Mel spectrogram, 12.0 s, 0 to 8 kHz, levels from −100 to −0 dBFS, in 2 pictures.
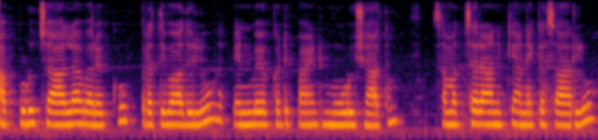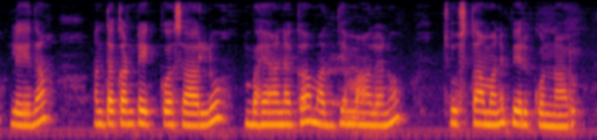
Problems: none marked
